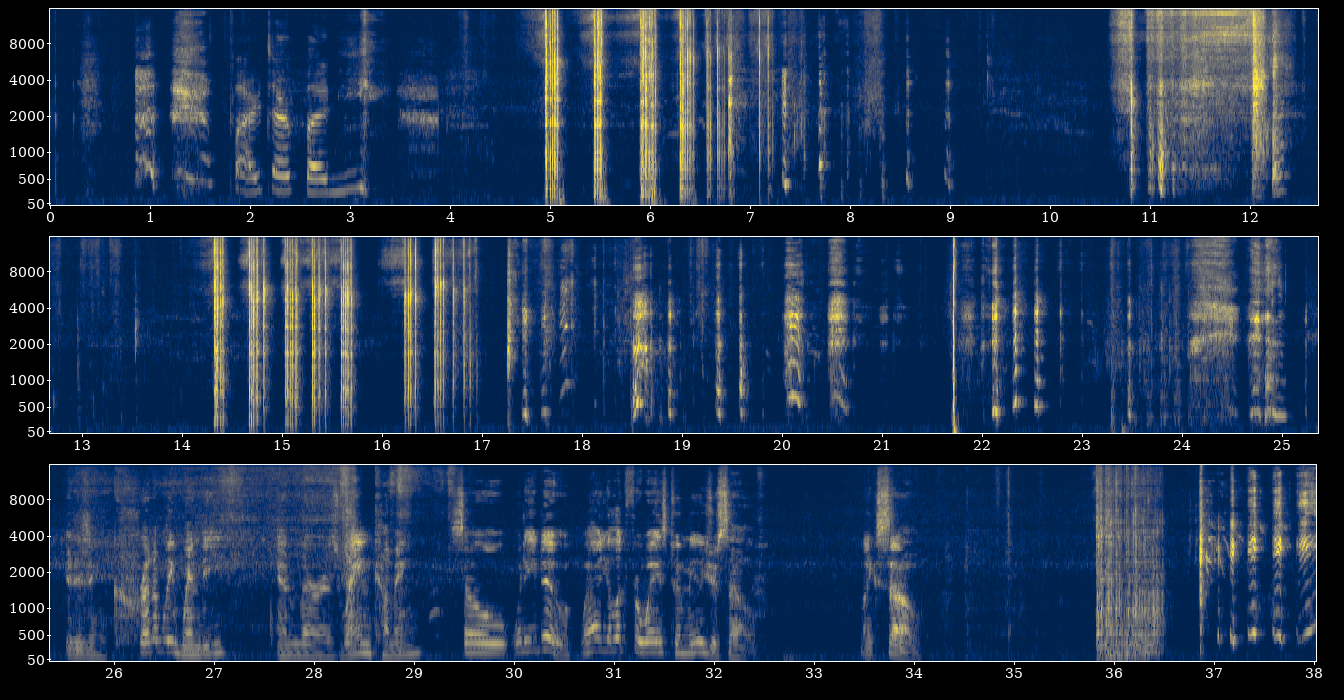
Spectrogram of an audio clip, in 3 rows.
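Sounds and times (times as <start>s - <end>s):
whoopie cushion fart noises: 4.9s - 7.4s, 14.3s - 17.0s.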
